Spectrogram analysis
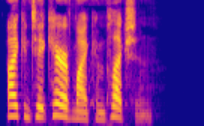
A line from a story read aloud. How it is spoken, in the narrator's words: said Henderson firmly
